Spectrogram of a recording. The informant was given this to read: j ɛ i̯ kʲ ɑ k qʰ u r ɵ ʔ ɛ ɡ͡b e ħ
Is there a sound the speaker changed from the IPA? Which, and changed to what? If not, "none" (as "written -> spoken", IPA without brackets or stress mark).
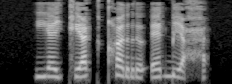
none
